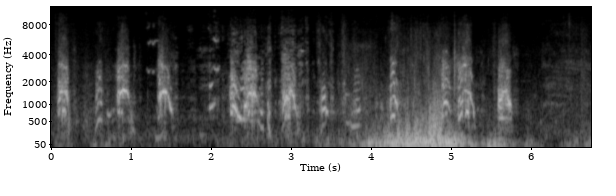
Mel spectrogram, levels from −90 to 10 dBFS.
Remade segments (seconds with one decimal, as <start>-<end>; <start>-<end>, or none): 5.5-6.0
